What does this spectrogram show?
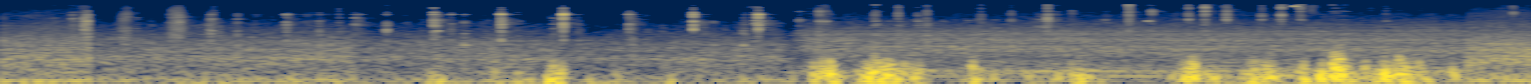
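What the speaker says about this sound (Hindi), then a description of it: "इन सभी बोल्ट्स को खोल लेते हैं।" Casing bolts on a submersible motor being loosened with a wrench: sparse, close ticking and clicking of the tool with scattered knocks, soft at first and growing busier and louder in the second half.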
